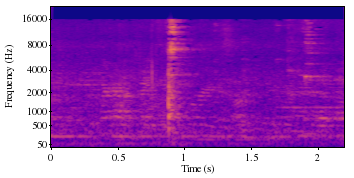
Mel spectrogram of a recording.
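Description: A single sharp clink of tableware about a second in, ringing briefly, over a low murmur of diners' voices.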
